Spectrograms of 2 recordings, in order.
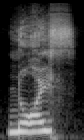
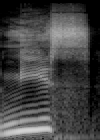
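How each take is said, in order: First: The vowel sounds like 'eye', as in 'rice'. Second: The vowel sounds like 'ee', as in 'piece'. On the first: The speaker calls it wrong. "I could have said nice" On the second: The speaker calls it right. "You could have you could have made a, a much bigger error there"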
